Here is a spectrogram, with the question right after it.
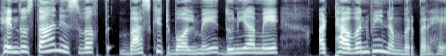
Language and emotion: Urdu, neutral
